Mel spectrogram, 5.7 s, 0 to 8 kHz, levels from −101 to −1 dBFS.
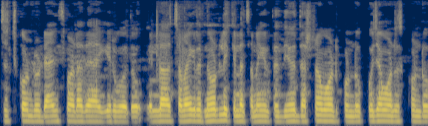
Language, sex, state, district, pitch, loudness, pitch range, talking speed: Kannada, male, Karnataka, Shimoga, 125 Hz, -18 LUFS, 125-130 Hz, 170 wpm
